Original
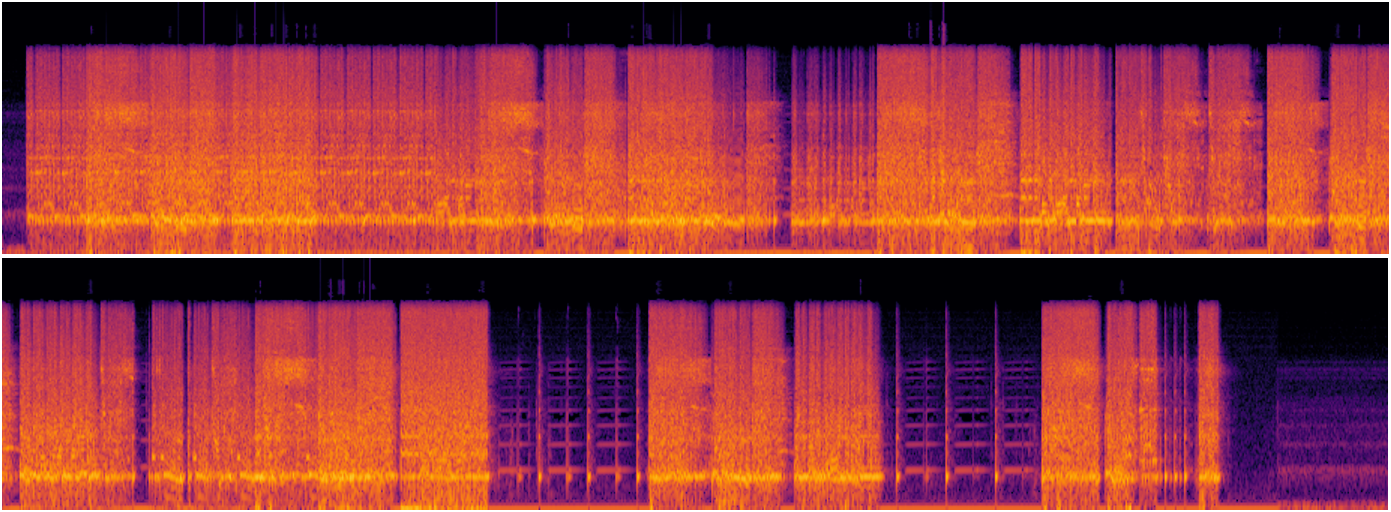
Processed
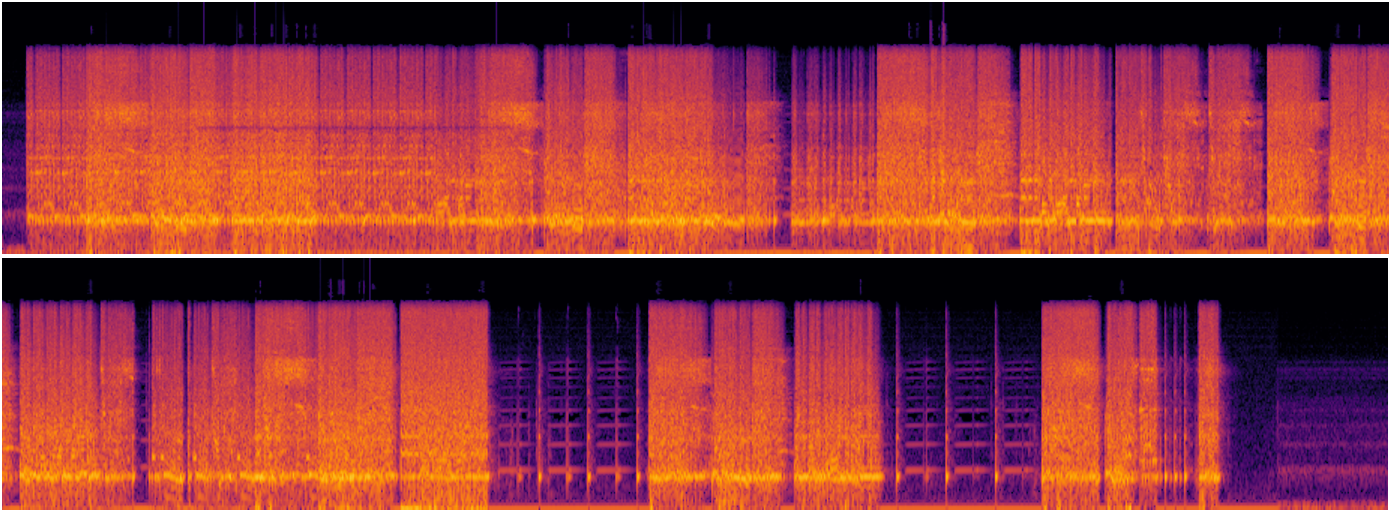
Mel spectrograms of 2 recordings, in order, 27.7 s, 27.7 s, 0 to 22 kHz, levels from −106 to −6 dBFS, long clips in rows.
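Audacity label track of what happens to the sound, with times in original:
1.940000	5.120000	notch 3300 Hz

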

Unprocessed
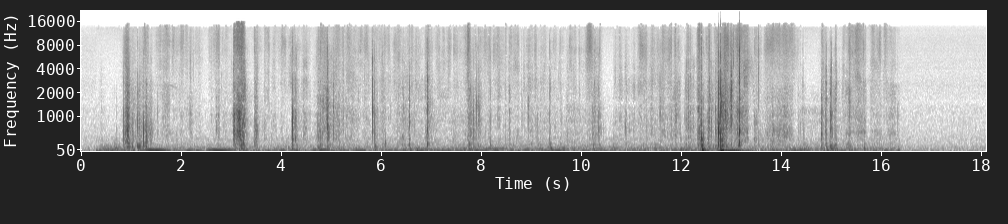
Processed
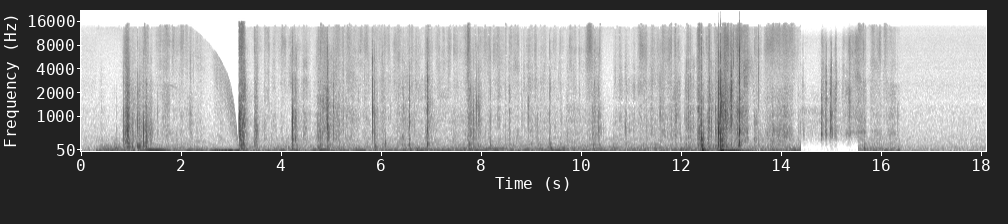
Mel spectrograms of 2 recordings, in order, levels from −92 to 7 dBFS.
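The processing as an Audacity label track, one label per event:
2.190000	2.190000	tape stop 0.96 s
14.380000	15.540000	elliptic band-pass 460–9800 Hz, stop band 50 dB

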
